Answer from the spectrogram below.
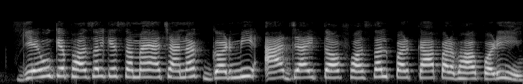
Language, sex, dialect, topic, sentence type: Bhojpuri, female, Northern, agriculture, question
